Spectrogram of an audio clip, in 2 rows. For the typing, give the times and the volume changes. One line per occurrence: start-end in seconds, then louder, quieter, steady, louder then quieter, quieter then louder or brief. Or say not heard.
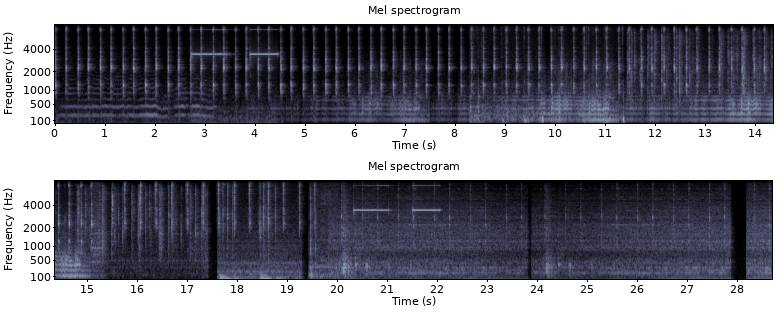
8.2-20.1 louder.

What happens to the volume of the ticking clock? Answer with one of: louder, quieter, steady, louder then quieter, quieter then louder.
quieter.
